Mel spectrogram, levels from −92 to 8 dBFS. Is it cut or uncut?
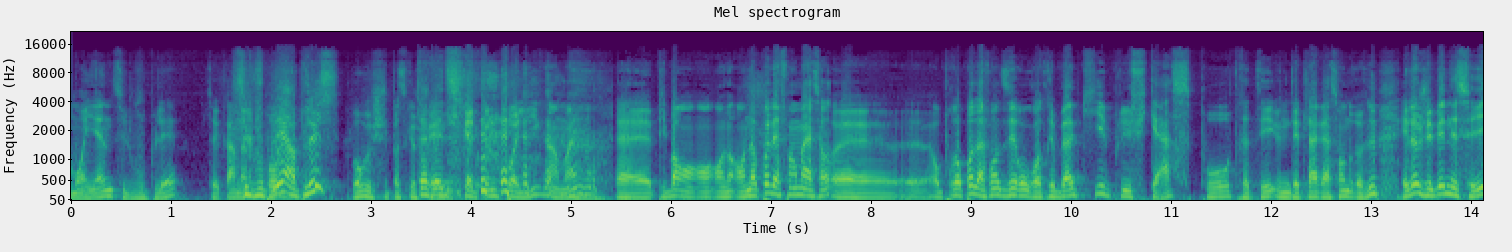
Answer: cut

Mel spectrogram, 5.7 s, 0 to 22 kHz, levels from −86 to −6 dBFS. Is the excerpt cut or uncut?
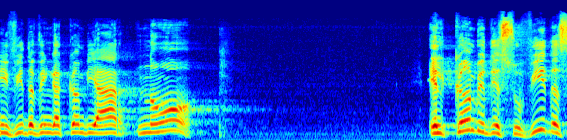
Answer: uncut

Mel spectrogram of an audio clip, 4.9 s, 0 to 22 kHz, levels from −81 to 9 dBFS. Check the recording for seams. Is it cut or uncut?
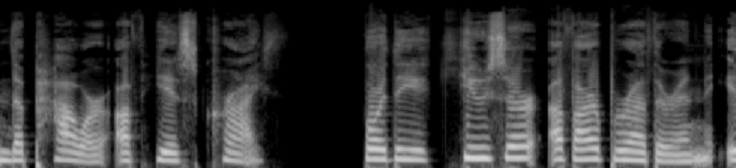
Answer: uncut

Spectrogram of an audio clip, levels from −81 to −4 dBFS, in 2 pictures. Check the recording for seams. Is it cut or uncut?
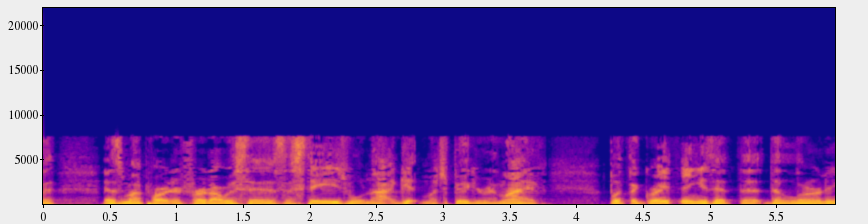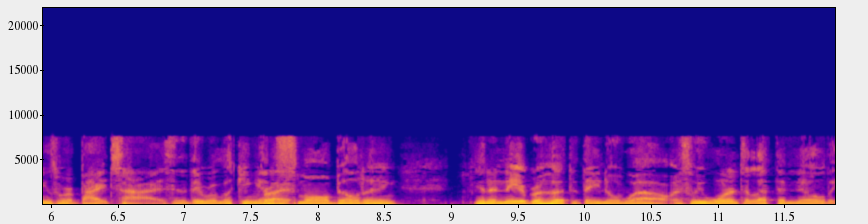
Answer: cut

